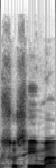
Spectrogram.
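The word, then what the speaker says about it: Tsushima: अगर पूछे आपको सुसीमा, तो इसकी भी स्पेलिंग टी से ही शुरू होती है।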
